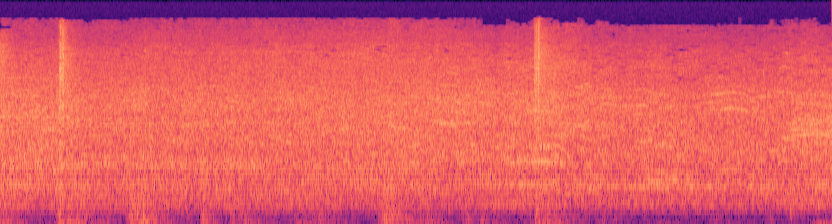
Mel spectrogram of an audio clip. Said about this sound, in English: And a huge DDT.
